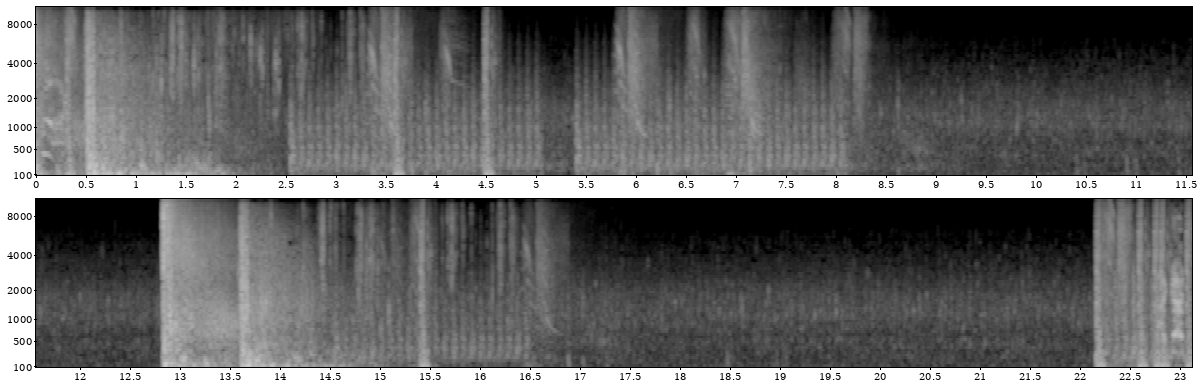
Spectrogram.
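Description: Bursts of rapid gunfire in a Call of Duty match, loud and dense, in two long volleys separated by quieter stretches, with another burst starting at the end.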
